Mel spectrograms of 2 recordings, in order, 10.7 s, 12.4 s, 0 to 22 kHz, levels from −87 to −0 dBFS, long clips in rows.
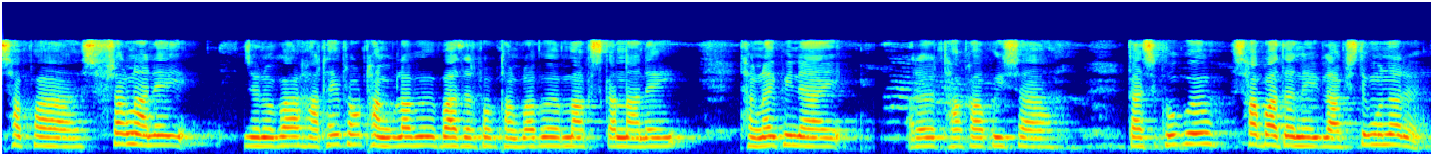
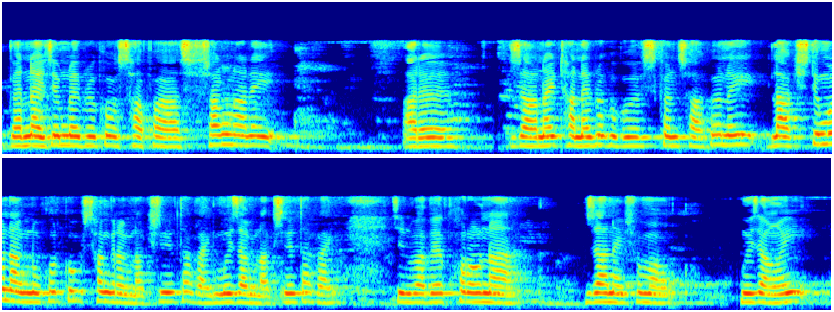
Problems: none marked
